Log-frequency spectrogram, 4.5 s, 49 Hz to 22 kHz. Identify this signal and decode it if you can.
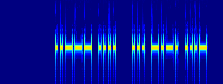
Morse code, heard as a keyed tone, about 25 wpm, 700 Hz. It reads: 2H SCV
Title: Winter Field Day Exchanges Encore 25wpm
